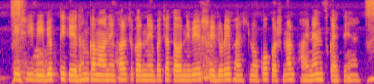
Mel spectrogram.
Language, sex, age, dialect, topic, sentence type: Hindi, female, 25-30, Awadhi Bundeli, banking, statement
